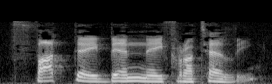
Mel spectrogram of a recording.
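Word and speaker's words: Fatebenefratelli: Fateh Bene Fratelli.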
